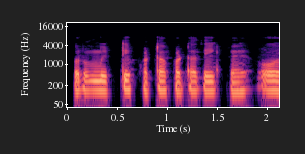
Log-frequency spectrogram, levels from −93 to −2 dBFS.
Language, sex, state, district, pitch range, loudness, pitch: Hindi, male, Chhattisgarh, Balrampur, 135-145 Hz, -25 LUFS, 140 Hz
